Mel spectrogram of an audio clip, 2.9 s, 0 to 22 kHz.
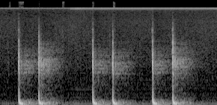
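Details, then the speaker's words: Heart sounds heard through a stethoscope in a demonstration of what doctors hear: three pairs of low, regular lub-dub sounds, about 75 beats a minute, with no murmur mentioned for this recording. "இதை வச்சு கேட்டா லப்பு டப்பு லப்பு டப்பு லப்பு டப்புங்கறது வேற வேற sound இதயத்துல வந்து மறுமறல்லாம் ஏதாவது இருக்குமா"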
